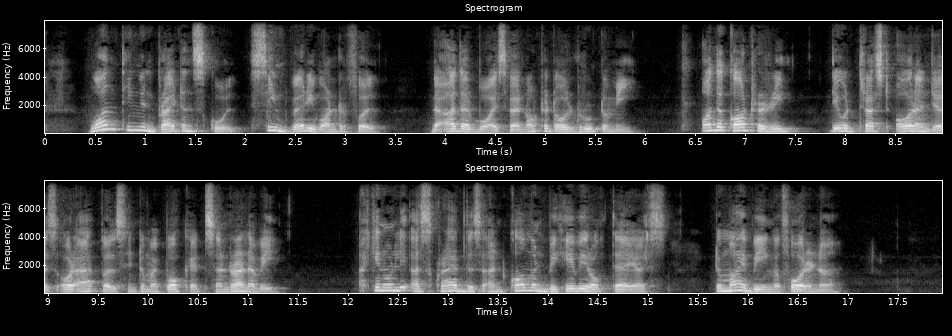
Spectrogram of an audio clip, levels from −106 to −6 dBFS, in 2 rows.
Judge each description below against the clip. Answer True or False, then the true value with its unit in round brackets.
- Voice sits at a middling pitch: True (155 Hz)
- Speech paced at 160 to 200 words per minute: True (165 wpm)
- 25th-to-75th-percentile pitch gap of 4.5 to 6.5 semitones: True (4.9 semitones)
